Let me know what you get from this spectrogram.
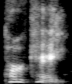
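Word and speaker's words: Pirkei: Pronounced Perkay.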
